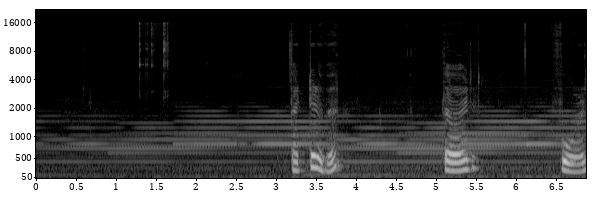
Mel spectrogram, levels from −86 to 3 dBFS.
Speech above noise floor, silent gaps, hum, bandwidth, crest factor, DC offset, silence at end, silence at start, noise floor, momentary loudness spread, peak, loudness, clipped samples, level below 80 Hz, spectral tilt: 30 dB; none; none; 16 kHz; 20 dB; under 0.1%; 0 s; 1.6 s; -56 dBFS; 24 LU; -14 dBFS; -29 LUFS; under 0.1%; -64 dBFS; -7 dB/octave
